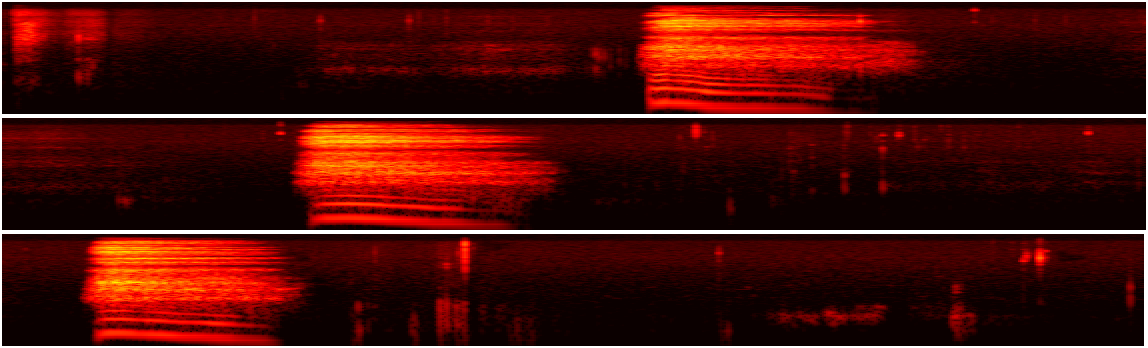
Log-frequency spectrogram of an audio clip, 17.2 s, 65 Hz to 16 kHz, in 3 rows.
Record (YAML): exhalation_length: 17.2 s
exhalation_amplitude: 10327
exhalation_signal_mean_std_ratio: 0.32
survey_phase: beta (2021-08-13 to 2022-03-07)
age: 45-64
gender: Female
wearing_mask: 'No'
symptom_cough_any: true
symptom_runny_or_blocked_nose: true
symptom_sore_throat: true
symptom_fever_high_temperature: true
symptom_headache: true
symptom_other: true
symptom_onset: 4 days
smoker_status: Current smoker (1 to 10 cigarettes per day)
respiratory_condition_asthma: false
respiratory_condition_other: false
recruitment_source: Test and Trace
submission_delay: 1 day
covid_test_result: Positive
covid_test_method: RT-qPCR
covid_ct_value: 21.8
covid_ct_gene: ORF1ab gene
covid_ct_mean: 22.5
covid_viral_load: 43000 copies/ml
covid_viral_load_category: Low viral load (10K-1M copies/ml)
